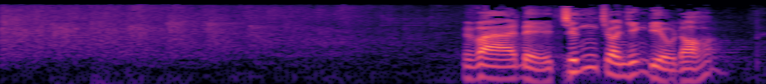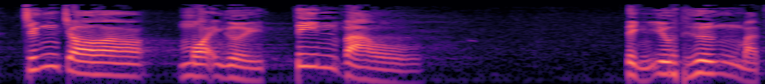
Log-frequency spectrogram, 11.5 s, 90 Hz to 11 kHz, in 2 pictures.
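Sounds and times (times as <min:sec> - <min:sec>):
crowd applauding the children: 0:00.0 - 0:03.5
speech: 0:03.5 - 0:09.0, 0:10.4 - 0:11.4.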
